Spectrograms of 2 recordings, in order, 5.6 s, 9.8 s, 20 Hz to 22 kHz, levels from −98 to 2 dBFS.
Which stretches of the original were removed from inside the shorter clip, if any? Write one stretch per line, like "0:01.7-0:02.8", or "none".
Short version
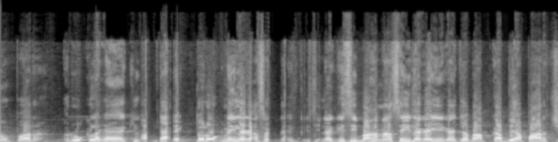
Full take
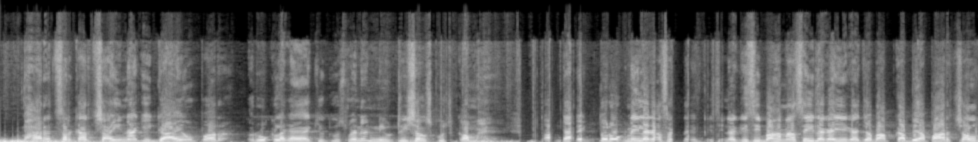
0:03.2-0:05.4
